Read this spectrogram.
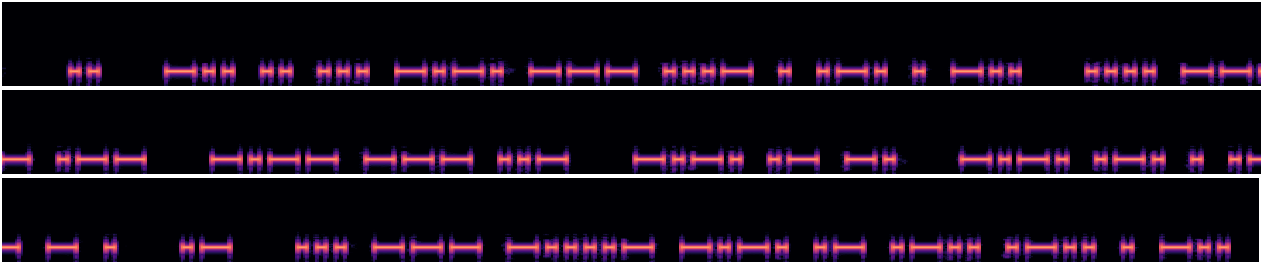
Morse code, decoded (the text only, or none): I DISCOVERED HOW YOU CAN CREATE A SO-CALLED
